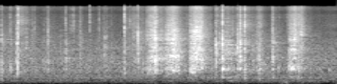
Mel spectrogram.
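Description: Cardboard box and plastic packaging tray being handled and slid apart, rubbing and scraping in irregular bursts, loudest about halfway through.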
